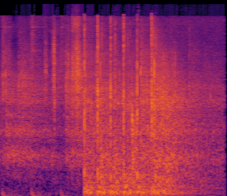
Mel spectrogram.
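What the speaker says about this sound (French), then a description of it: "nous allons détruire une maison en contreplaqué" A ball of aluminium foil smashes into a plywood house, with a few dull thuds followed by a loud impact and a burst of crashing, cracking debris that slowly settles.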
